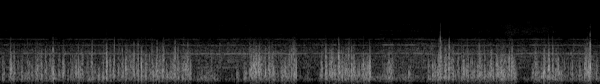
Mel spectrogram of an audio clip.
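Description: Outdoor city ambience: a steady wash of traffic noise that swells and dips, with wind on the microphone and scattered small clicks.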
